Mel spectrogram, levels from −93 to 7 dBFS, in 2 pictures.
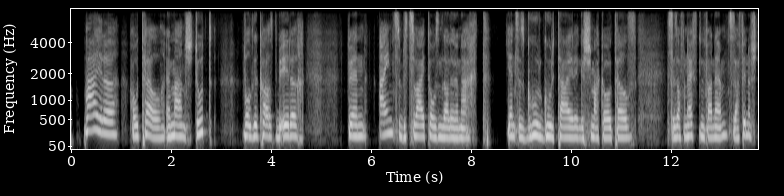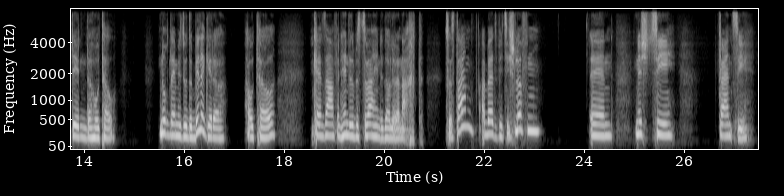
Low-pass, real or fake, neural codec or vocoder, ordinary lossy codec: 7.2 kHz; fake; vocoder, 44.1 kHz, 128 mel bands, Pupu-Vocoder; none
